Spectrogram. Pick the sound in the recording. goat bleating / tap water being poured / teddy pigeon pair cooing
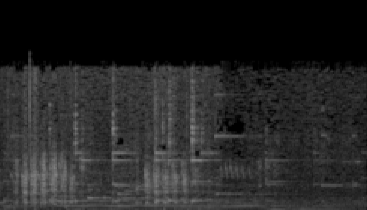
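goat bleating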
